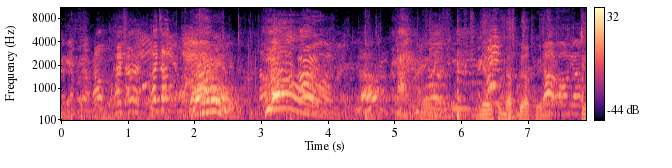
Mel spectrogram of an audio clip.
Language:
Vietnamese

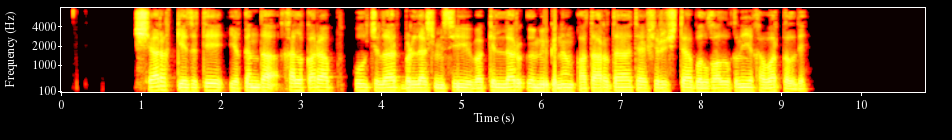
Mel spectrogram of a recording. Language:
Uyghur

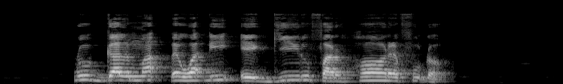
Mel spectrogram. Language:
Borgu Fulfulde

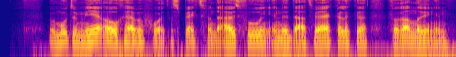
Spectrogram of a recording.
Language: Dutch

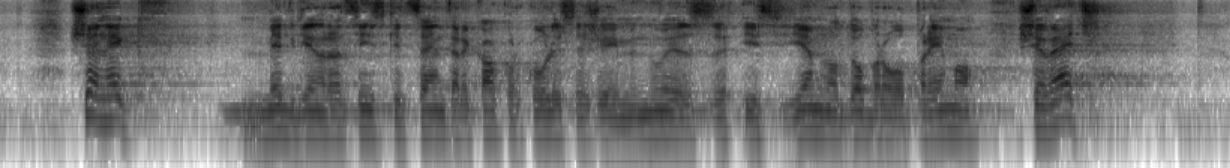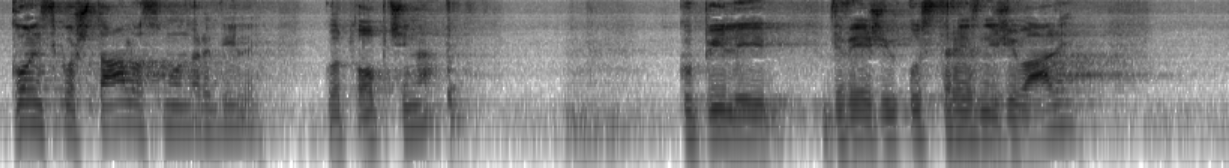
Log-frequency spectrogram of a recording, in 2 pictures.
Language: Slovenian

